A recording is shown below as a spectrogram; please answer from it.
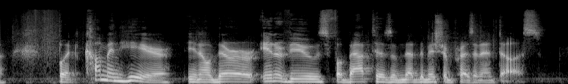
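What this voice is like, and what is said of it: Louisiana regional accent. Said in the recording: “I sound a little different, right? And I've heard that all my career outside of Louisiana”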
